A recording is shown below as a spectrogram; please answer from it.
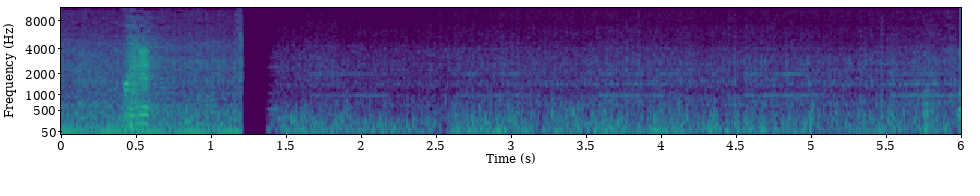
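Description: Forklift engine idling close by under a man's voice, broken off abruptly at an edit about a second in. After that, a quieter, steady engine-like noise with a faint high tone.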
